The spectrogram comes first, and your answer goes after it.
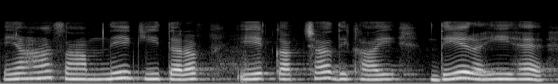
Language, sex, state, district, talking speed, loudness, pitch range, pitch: Hindi, female, Uttar Pradesh, Lalitpur, 105 wpm, -16 LUFS, 235-255 Hz, 245 Hz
